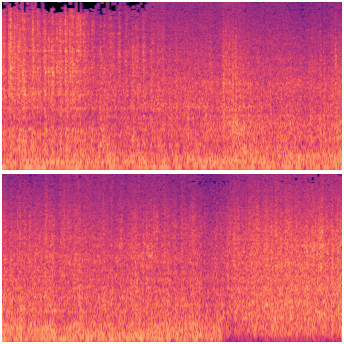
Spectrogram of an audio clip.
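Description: Automatic car wash heard from inside the car's cabin: water spray and brushes washing over the windows and body make a loud, steady rush with a deep rumble. The rumble drops away about seven seconds in.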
